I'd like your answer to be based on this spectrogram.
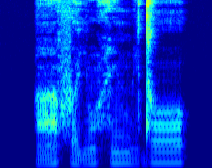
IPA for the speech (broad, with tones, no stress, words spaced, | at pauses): ã˨˦fə˨ jũ˦hĩ˦ mi˨˦doː˦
